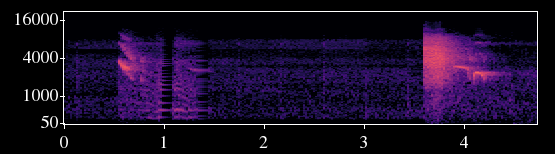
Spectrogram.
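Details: Manakin (saltarín barbiamarillo) from the western cordillera, whose males snap their wings and call at leks to draw females. A short falling call and faint rattle are followed by a loud, harsh dry snap trailing into a whistled note.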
